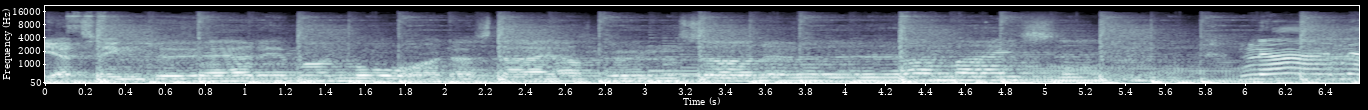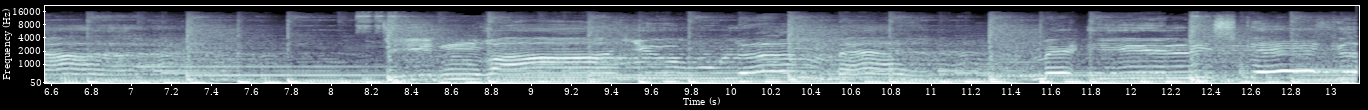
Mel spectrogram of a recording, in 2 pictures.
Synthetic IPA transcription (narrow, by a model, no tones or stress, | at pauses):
jɑ̈ɪt͡sʰeŋd̥əædemɔnmo̝ɐd̥ɑsd̥ɑ̈ɪɐføn̩sʌnəɒmɑɪsən | nana | id̥n̩ʁɑjuləmæn | meʔilisɡ̥eɡ̥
